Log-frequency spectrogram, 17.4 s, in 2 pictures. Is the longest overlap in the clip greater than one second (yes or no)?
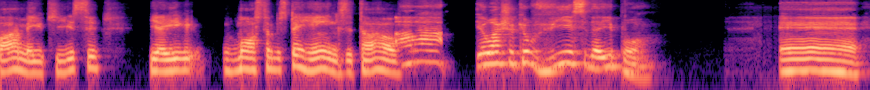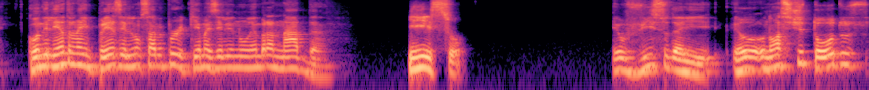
no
